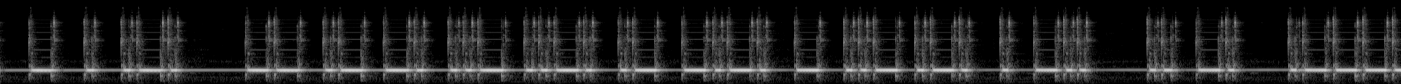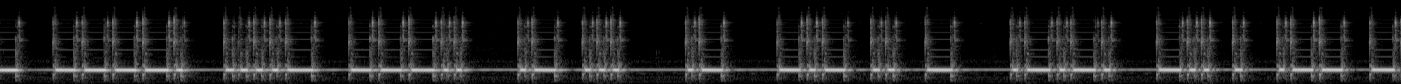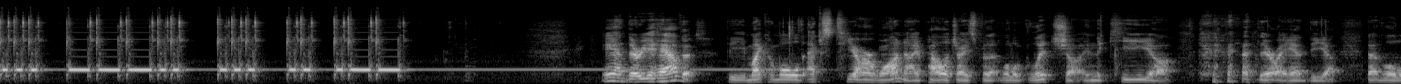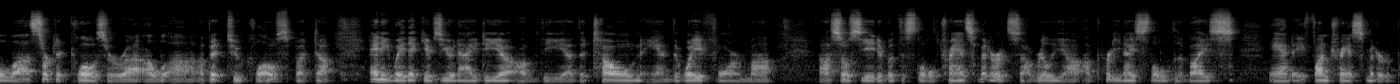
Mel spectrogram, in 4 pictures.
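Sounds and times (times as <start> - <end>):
morse code tone: 0.0 - 37.3
faint steady oscillator note: 0.0 - 37.4.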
